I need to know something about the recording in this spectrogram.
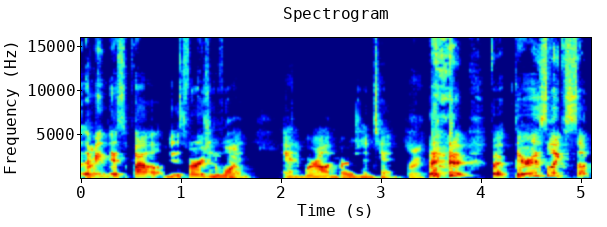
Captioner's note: laughs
